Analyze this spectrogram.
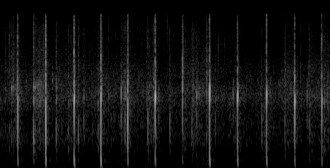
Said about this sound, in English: We celebrate your presence here with us today. And the way we do that is with a hand clap. Could we bless our first-time guests?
